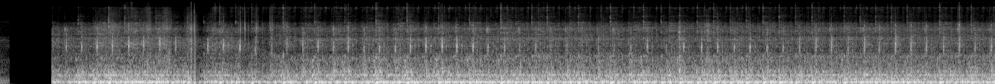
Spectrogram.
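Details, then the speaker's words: Harley-Davidson Sportster on a stand, run up to about 40 mph: sharp metallic ticking about three per second over the V-twin rumble from the front cylinder top end, heard while riding; oil change didn't help. "Вот теперь вы поняли откуда идёт звук а то есть он явно идёт из вот этой части причём слышно его на ходу"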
